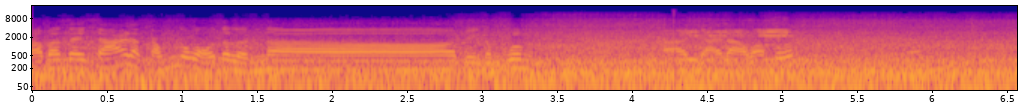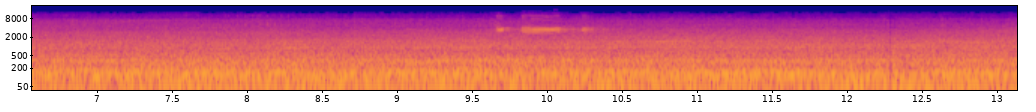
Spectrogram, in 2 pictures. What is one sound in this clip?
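Motorbike engines hum and rumble steadily nearby.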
